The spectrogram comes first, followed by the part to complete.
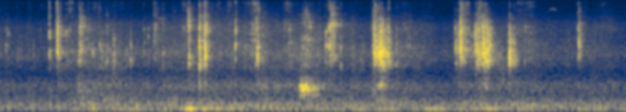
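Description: Faint paper rustling as thin Bible pages are leafed through to a passage: a string of short, irregular rustles and flicks.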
